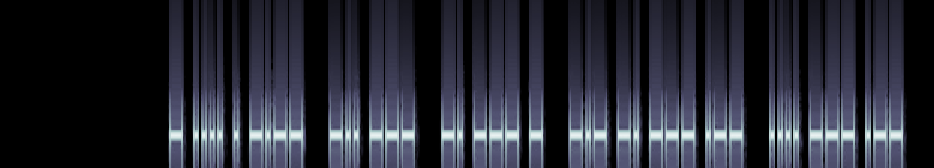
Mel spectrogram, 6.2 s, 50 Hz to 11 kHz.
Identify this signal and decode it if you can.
Morse code, heard as a keyed tone, about 44 wpm, 700 Hz. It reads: THEY DO NOT KNOW HOW
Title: Sets of 5 Words Encore2 45wpm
